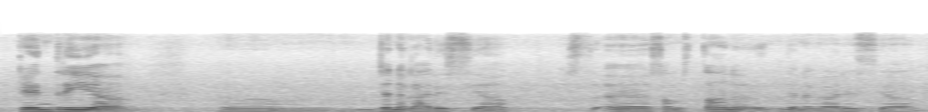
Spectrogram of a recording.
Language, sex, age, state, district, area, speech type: Sanskrit, male, 18-30, Kerala, Thrissur, urban, spontaneous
